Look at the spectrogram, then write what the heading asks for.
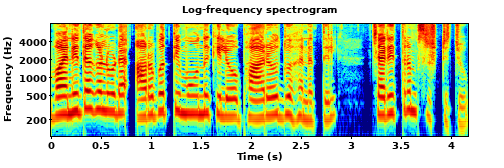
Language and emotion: Malayalam, neutral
